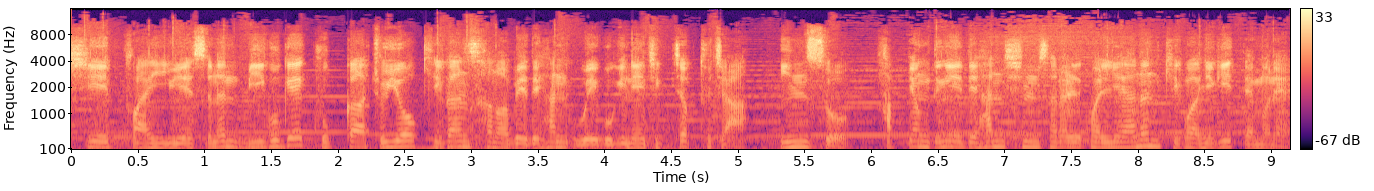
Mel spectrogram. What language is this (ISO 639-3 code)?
kor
